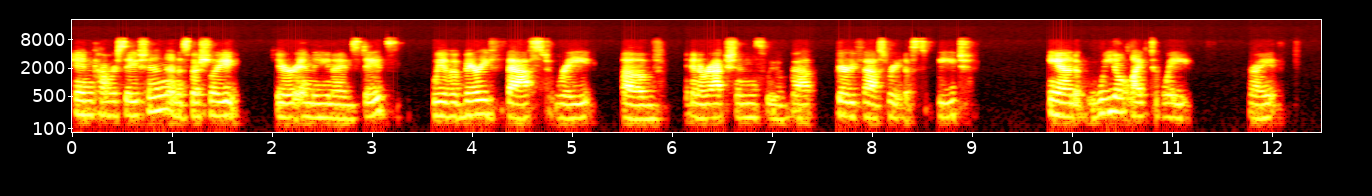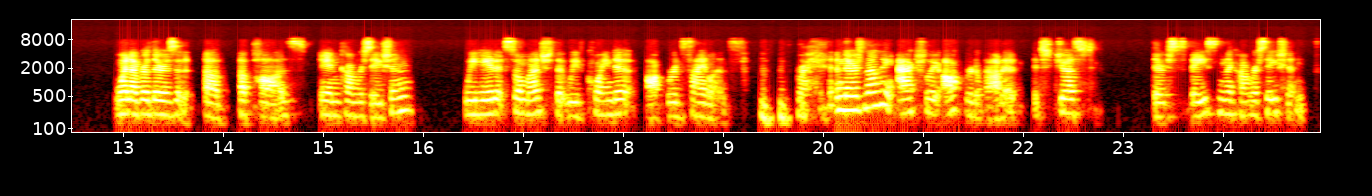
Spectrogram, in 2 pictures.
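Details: Adult woman speaking; normal fluent speech.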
